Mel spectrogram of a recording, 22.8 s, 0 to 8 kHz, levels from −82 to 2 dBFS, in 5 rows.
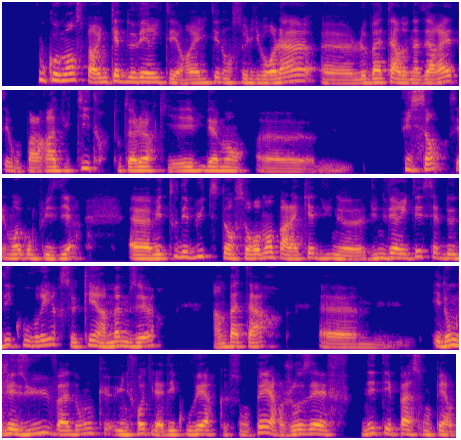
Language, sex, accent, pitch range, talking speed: French, male, French, 135-180 Hz, 195 wpm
